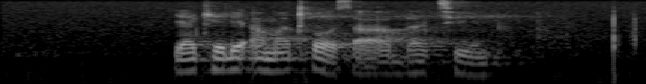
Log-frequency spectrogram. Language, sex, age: Zulu, male, 20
